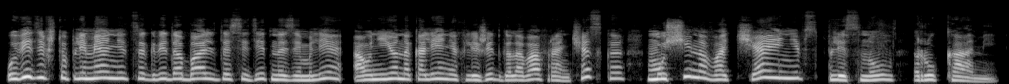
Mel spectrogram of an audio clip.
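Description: A woman reading a historical novel aloud, narrating in an even, expressive storytelling manner. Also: fairly high pitch, normal speed, hardly any pauses, no echo. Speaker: audiobook narrator. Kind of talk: scripted narration.

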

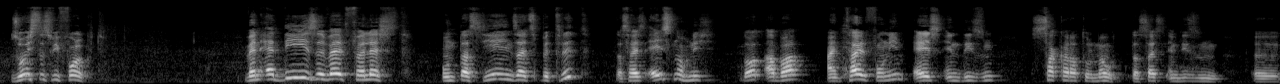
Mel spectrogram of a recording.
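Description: Male lecturer, high voice, earnest sermon delivery, repeats lines for emphasis, speaks straight to the audience. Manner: earnest preaching with dramatic emphasis on quoted speech; repeats key phrases and addresses listeners directly. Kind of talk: religious lecture.

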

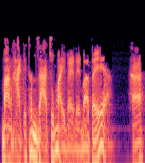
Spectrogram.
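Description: A cruel village landlord, played by a man, barking abuse and orders in a husky voice that swings wildly up and down. His tone is harsh and domineering, as in a spoken storybook. The recording is dull and lo-fi. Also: low voice, animated, fairly quick. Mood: bullying rage. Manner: barking, abusive, shouting orders. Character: cruel bullying male village landlord, middle-aged.

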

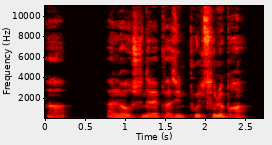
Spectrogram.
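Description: A man reading aloud and voicing an excited, breathless young woman, the heroine of the story. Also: normal speed, husky, natural voice. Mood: playful. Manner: high-pitched and breathless.

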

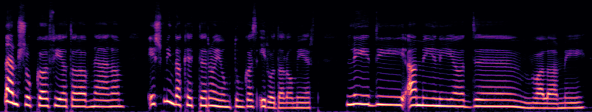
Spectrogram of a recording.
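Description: A woman voicing a dreamy, easily distracted young sister in a storybook reading, speaking slowly and airily. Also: on the high side, big pitch swings, darkish tone, no echo, studio quality, pitched above the performer's own voice. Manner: dreamy, slow, airy.

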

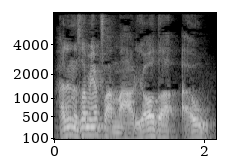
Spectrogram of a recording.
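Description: A man's voice: fairly low pitch, expressive, fast, roomy sound. A man with an Egyptian Arabic accent, a doctor hosting a live stream who answers viewers casually, explaining in a teasing, sarcastic way.

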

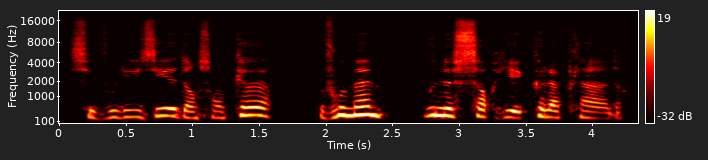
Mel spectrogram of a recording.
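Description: A woman's voice: medium pitch, unhurried, dark tone, no room sound, clean studio sound, lightly acted. A woman reading the part of an anguished, pious young man who pleads earnestly with his mother. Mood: pleading.

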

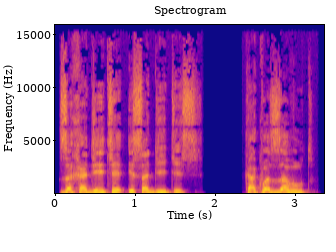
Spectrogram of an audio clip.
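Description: Reading an audiobook, a man plays a middle-aged tenant whose smooth courtesy gives way to suspicion and curtness. The performance is heavily acted: his voice is on the high side, pushed up and breathy, very animated but unhurried.

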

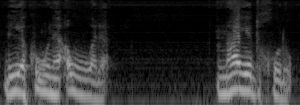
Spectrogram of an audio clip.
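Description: A man giving a religious lesson as a sheikh, explaining slowly and repeating key phrases for emphasis. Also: a little high, mellow, slightly rough, poor audio. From Saudi Arabia.

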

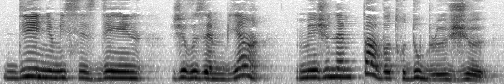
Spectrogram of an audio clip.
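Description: A woman voicing a harsh, brooding man who mocks and threatens, forceful and insistent. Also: a little high, expressive, slow, pitched above the performer's own voice. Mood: mocking. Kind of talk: audiobook character voice.

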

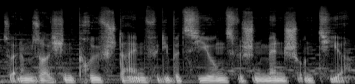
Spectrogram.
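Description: Man, radio feature narrator, very low voice, animated delivery, over music. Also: normal speed, creaky. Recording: music underneath.

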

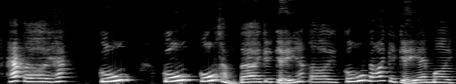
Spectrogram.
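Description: A woman's voice: high-pitched, animated, normal speed, voice pushed up. A woman voicing the ghost of a dead mother who calls out desperately for someone to save her son, in a dull, lo-fi recording. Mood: desperate pleading. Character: pleading ghost of a drowned boy's mother.

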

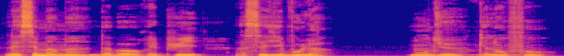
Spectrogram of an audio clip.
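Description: A man reading an audiobook, voicing a proud noblewoman with haughty, sharp irony. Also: medium pitch, animated, a little slow, breathy edge, pitched above the performer's own voice. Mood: mocking. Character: proud cutting noblewoman, marquise, mocking.

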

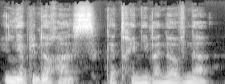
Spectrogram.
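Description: A man's voice: lowish voice, brisk, mellow, slightly rough. A man voicing a shy but earnest young man speaking seriously, in an audiobook.

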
